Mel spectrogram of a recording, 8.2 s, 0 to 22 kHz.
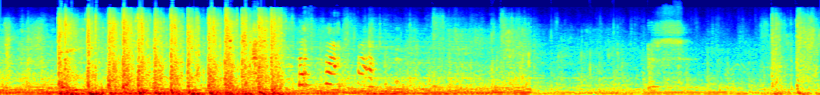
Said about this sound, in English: Homeboy is, like, at Mach 5 slamming this chick's face into the ground. Yeah, and the thing is you can hear it in the background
